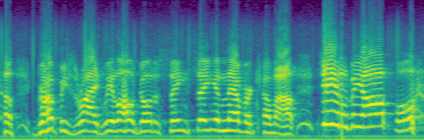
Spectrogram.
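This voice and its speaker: A man's voice: very high-pitched, moderate pace, a bit bright. A man playing a cheerful, giggling gangster in an old radio comedy. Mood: giggly. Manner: chuckles through his lines. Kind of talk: 1930s radio comedy acting. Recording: noisy old radio recording.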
